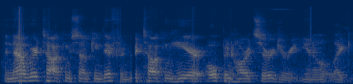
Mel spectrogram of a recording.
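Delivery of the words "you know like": normal talking voice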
